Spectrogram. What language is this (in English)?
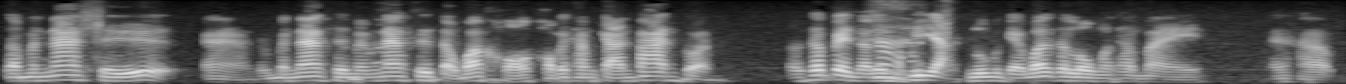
Thai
